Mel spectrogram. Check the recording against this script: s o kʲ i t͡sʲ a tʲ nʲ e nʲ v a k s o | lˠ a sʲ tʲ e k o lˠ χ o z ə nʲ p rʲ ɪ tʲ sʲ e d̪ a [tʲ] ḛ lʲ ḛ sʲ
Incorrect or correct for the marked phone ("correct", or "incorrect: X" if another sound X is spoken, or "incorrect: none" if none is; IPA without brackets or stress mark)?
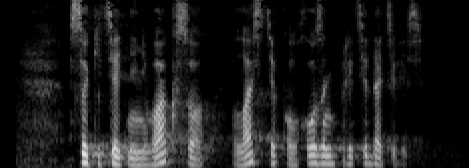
correct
